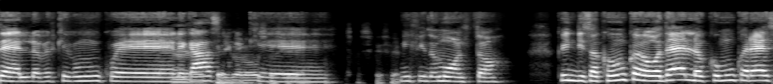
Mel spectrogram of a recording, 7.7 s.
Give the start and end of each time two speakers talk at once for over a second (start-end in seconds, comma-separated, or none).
1.7-2.9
